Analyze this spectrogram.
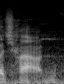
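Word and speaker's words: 禅: ซึ่ง คำ คำ เนี้ย ทาง จีน เนี่ย เขา ออก เสียง ว่า ฉาน อ่า ก็ คือ คำ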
